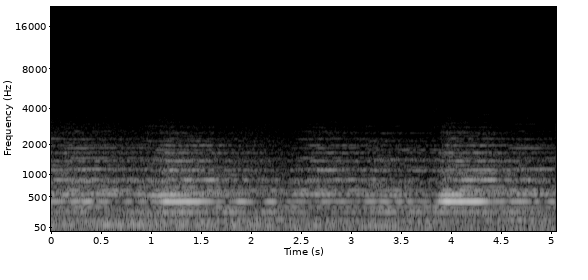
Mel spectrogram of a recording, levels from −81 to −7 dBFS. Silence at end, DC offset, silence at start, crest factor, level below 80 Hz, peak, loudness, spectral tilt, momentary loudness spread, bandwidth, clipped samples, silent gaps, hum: 0 s; under 0.1%; 0 s; 16 dB; -48 dBFS; -22 dBFS; -37 LUFS; -9.5 dB/octave; 11 LU; 4.2 kHz; under 0.1%; none; none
